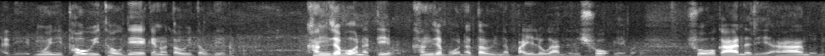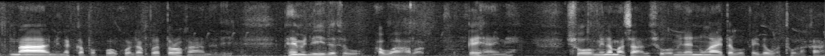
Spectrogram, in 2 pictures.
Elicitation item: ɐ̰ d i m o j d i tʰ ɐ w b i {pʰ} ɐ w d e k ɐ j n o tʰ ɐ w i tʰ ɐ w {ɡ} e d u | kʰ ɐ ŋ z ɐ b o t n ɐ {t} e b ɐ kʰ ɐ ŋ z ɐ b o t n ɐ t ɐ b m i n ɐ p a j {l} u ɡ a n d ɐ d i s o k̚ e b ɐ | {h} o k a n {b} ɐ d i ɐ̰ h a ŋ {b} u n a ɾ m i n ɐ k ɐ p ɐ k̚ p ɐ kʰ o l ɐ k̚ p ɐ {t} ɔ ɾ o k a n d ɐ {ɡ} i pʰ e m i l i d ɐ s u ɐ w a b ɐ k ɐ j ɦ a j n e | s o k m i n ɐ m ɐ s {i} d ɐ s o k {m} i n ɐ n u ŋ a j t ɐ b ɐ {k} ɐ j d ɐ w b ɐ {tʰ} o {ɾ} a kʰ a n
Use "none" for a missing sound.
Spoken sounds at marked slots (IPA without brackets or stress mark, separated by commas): tʰ, d, t, l, s, d, d, t, d, a, m, k, tʰ, l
